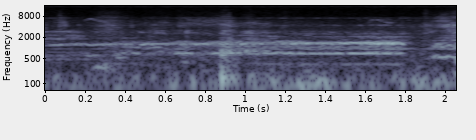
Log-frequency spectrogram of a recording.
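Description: A single long animal call, held at a steady pitch for about a second and a half and fading out near the end.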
